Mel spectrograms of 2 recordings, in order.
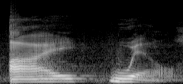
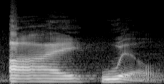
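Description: First: "will" leaned on, falling; stress on will. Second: "I" leaned on, falling after; stress on I. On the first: Pastor reading God's promise, stress on will. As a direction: hit the word "will". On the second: Pastor reading God's promise, stress on I. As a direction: hit the word "I". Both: Shown as a demonstration. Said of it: "the emphasis is on "I will".

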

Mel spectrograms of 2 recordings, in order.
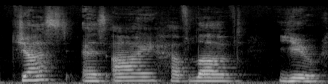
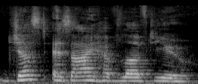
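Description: First: "Just as I have loved you" drawn out slowly; slow, measured emphasis on every word of "Just as I have loved you"; slow, deliberate repetition. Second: Said in the usual way. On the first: Real, not acted. Verse repeated slowly for emphasis.

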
